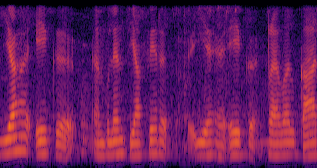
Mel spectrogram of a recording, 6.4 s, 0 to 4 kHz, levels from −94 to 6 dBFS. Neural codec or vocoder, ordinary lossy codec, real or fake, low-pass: none; AAC, 32 kbps; real; 3.6 kHz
